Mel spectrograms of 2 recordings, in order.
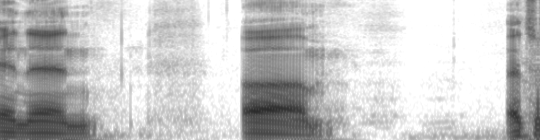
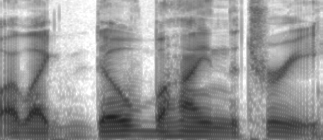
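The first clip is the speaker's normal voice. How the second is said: ordinary delivery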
